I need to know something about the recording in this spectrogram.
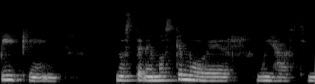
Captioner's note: speaking in Spanish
